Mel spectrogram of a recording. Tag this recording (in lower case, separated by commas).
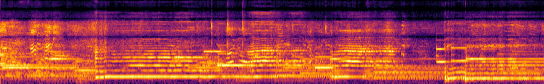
speech, music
